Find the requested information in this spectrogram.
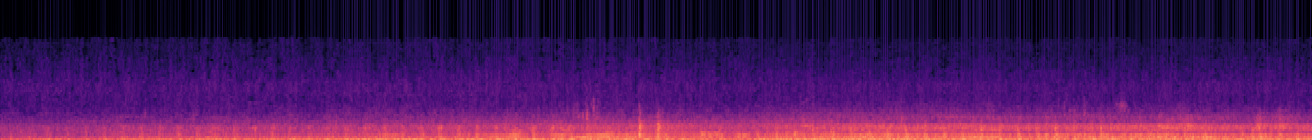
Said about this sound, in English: These pictures taken as daylight came. And those particular helicopters appear to be troop-carrying helicopters. In the vicinity, this is the eastern side of the city, on the vicinity of the Marriott Hotel.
